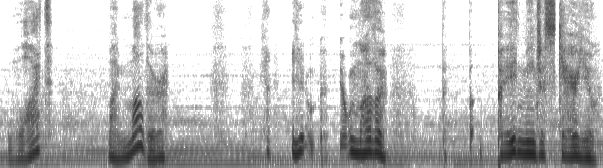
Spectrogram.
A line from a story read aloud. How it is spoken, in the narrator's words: he sputtered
